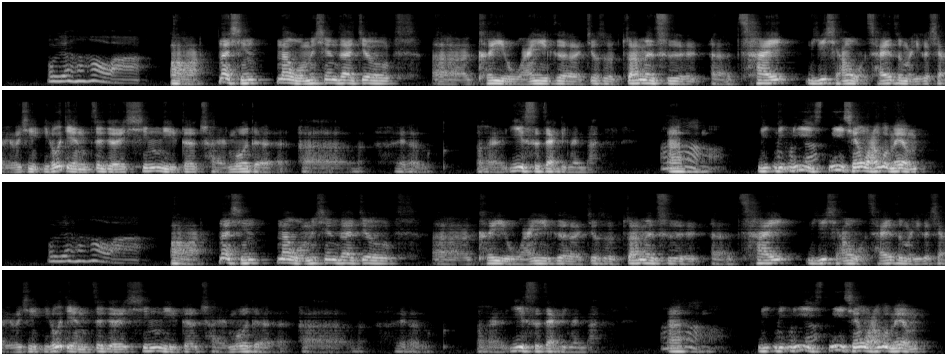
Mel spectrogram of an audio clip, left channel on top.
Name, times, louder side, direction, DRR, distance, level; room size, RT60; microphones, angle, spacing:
voice 1, 0.5-1.4 16.0-16.6 17.1-17.6, left 5 dB, 40° left, 0.3 m, -29 dB
voice 2, 1.7-13.0 13.4-13.7 14.2-15.4 16.1-16.5 17.0-18.6, left 3 dB, 60° left, 0.7 m, -20 dB
12.5 x 4.4 x 4.8 m
head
